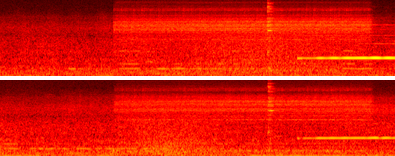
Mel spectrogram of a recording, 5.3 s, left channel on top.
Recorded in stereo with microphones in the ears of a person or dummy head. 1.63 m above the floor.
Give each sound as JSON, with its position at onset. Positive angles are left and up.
{"t": 1.5, "sound": "a camera shutter", "side_deg": 75, "distance_m": 8.0}
{"t": 4.0, "sound": "a flute", "side_deg": 75, "distance_m": 6.0}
